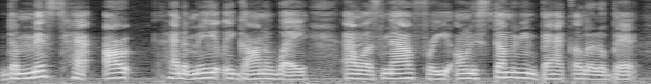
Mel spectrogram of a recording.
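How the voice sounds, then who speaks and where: A mid-pitched host reads a story dramatically. The delivery stumbles over the text and keeps veering into ranting asides, exasperated and full of swearing. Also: fairly even intonation, brisk. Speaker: host doing a dramatic reading.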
